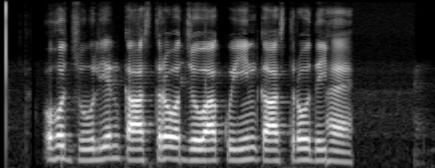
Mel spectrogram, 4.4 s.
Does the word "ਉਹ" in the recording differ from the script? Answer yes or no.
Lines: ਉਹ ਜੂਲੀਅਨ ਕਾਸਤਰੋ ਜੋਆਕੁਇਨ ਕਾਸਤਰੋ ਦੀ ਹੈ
no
